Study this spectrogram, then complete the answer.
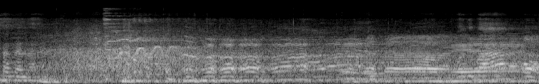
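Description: A crowd of young people laughs and chatters.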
